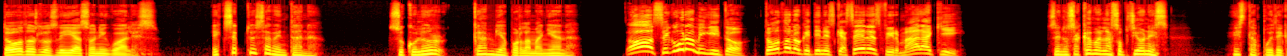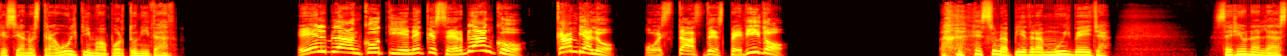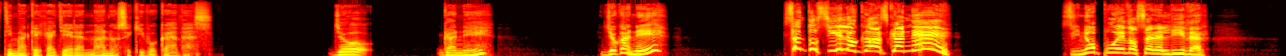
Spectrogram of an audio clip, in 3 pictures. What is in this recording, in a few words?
Latam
